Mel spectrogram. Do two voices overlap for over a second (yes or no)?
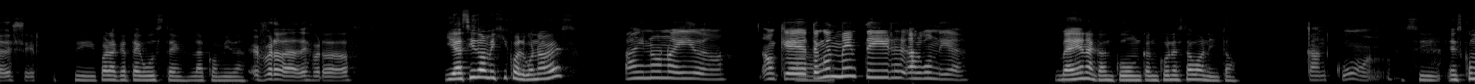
no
